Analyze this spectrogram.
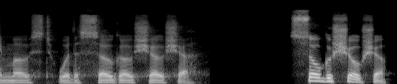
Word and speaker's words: sogo shosha: So Shosha, pronounced roughly So Shosha, translates literally as comprehensive trading company.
